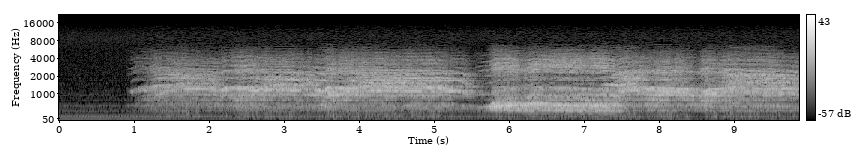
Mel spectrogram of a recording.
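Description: A group of young children sing together.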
